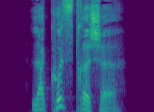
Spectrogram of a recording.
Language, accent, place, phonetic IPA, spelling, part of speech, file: German, Germany, Berlin, [laˈkʊstʁɪʃə], lakustrische, adjective, De-lakustrische.ogg
- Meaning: inflection of lakustrisch: 1. strong/mixed nominative/accusative feminine singular 2. strong nominative/accusative plural 3. weak nominative all-gender singular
